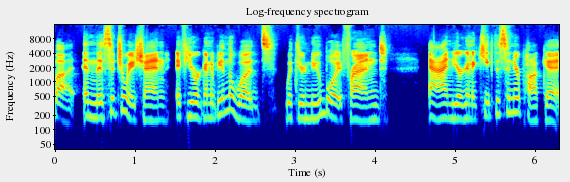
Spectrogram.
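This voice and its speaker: Against a quiet background, a woman with a fairly low pitch and a bright, sharp tone speaks at a moderate pace, with ordinary pitch variation and very even loudness. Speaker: podcast host. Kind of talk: casual podcast monologue. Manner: animated.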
